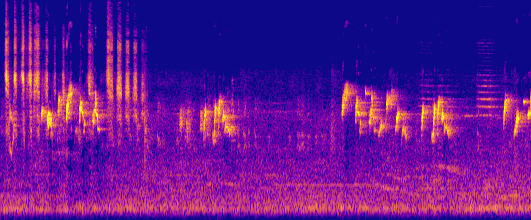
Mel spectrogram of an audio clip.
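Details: Red-whiskered bulbul song: opening burst of rapid clicking chirps, then after a quiet pause, lively warbled whistled phrases that rise and dip, repeated in short groups.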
